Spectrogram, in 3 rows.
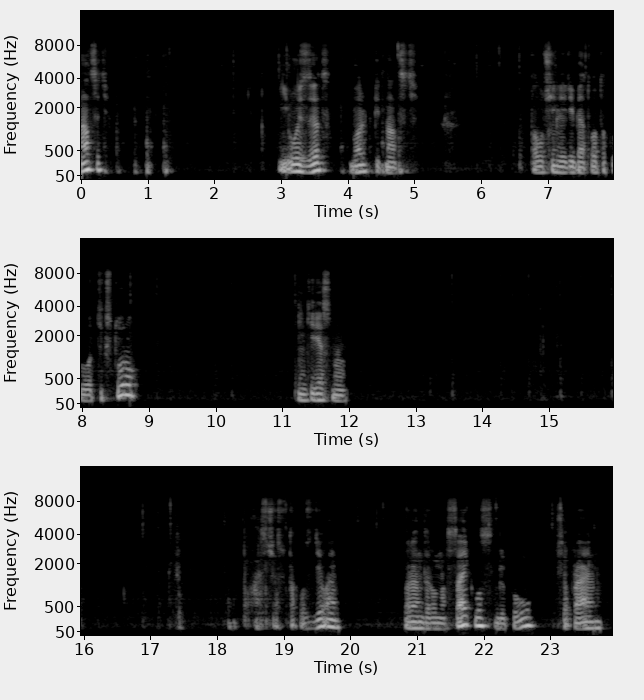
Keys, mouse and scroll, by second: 2.8 click, 4.3-5.4 drag, 6.2 click, 6.5 middle click, 7.5-8.6 middle drag, 10.2 middle click, 11.5 scroll up 2, 12.7-13.1 scroll down 3, 13.1 middle click, 13.8-14.1 scroll down 3, 14.1 middle click, 15.0 middle click, 15.8 middle click, 16.8 click, 18.1 Delete, 18.6 middle click, 20.3 click, 22.0 click, 23.0 click.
